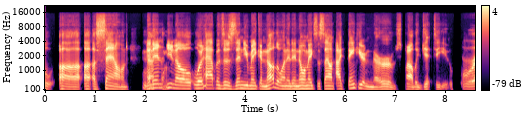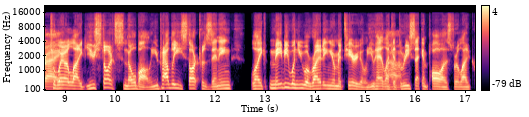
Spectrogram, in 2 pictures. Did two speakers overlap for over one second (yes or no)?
no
